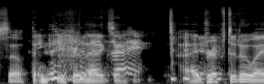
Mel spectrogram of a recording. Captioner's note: giggling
